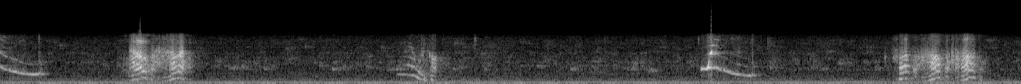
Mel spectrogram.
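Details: A female Congo African grey parrot, alone at home, practising phrases she hears and mimicked sounds, mutters speech-like phrases and sliding whistles in short bursts, with pauses between, over a steady low hum.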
